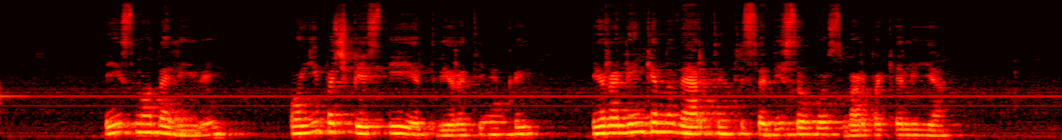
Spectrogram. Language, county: Lithuanian, Utena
